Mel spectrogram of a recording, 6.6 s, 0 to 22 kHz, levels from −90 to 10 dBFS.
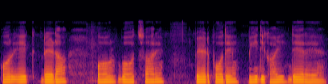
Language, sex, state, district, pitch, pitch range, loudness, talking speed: Hindi, male, Uttar Pradesh, Shamli, 125 Hz, 120-125 Hz, -17 LUFS, 120 wpm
